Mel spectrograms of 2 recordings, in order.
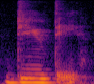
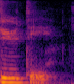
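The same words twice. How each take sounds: First: The vowel is a yoo sound. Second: The vowel is a simple oo sound. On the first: "in the British accent, we are more likely to say something like duty with the U sound" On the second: "in American English, they're likely to say something like duty"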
